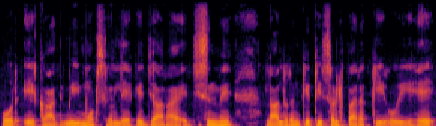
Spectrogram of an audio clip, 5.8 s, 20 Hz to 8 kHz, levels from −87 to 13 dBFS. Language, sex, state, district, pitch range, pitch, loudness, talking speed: Hindi, male, Uttar Pradesh, Saharanpur, 95-120 Hz, 110 Hz, -17 LUFS, 205 wpm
